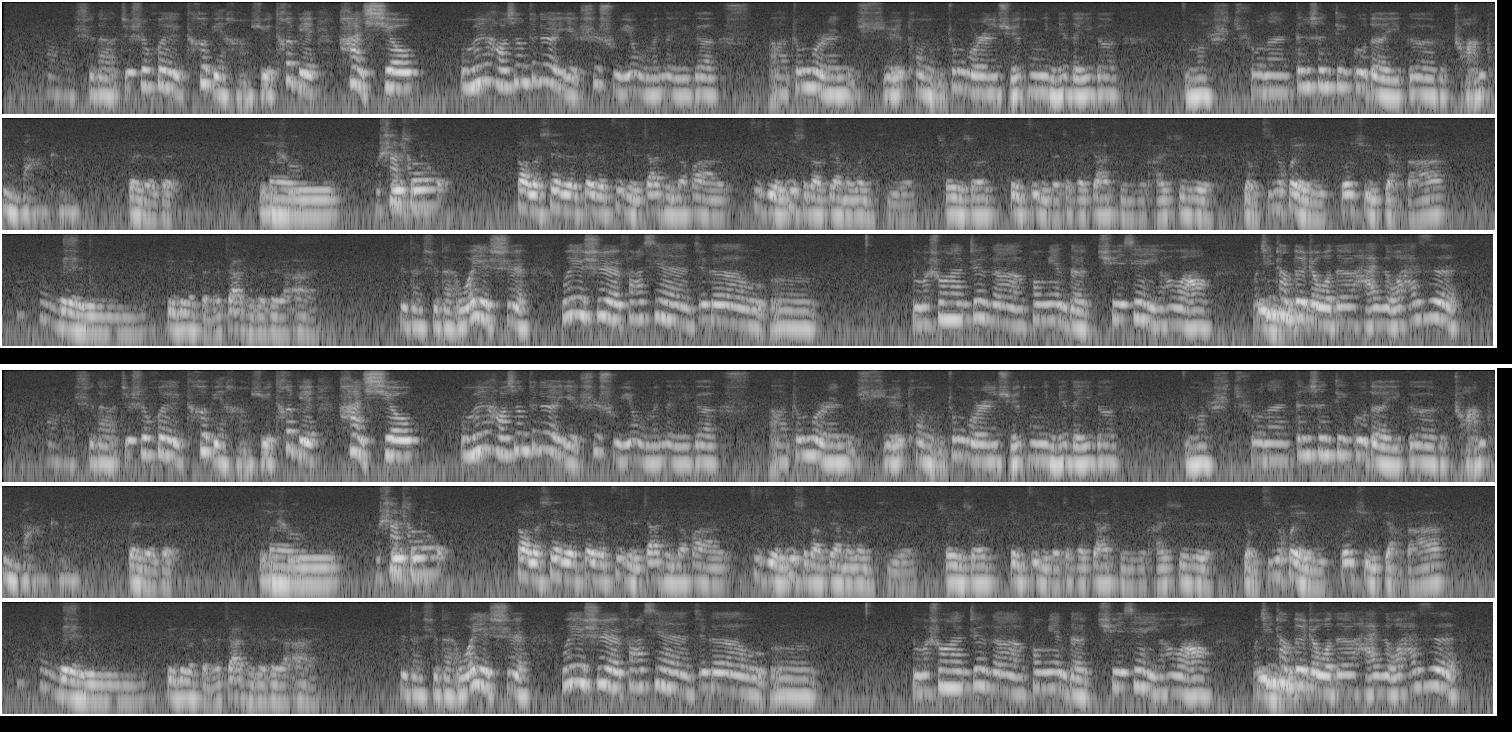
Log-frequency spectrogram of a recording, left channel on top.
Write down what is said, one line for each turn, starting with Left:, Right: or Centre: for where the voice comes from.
Left: 嗯，是的，就是会特别含蓄，特别害羞。我们好像这个也是属于我们的一个，呃，中国人血统，中国人血统里面的一个，怎么说呢？根深蒂固的一个传统吧，可能。
Right: 对对对，
Left: 所以说，
Right: 嗯，
Left: 不擅长表
Right: 所以说到了现在这个自己的家庭的话，自己也意识到这样的问题，所以说对自己的这个家庭还是有机会多去表达
Left: 现，对是的。
Right: 对对这个整个家庭的这个爱，
Left: 是的，是的，我也是，我也是发现这个呃，怎么说呢？这个方面的缺陷以后啊，我经常对着我的孩子，
Right: 嗯，
Left: 我孩子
